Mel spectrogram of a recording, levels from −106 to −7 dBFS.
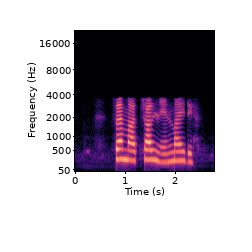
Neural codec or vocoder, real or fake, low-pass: autoencoder, 48 kHz, 32 numbers a frame, DAC-VAE, trained on Japanese speech; fake; 3.6 kHz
